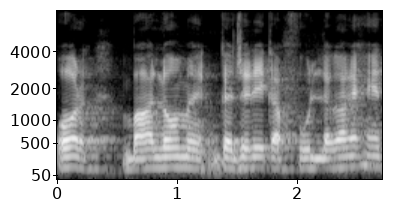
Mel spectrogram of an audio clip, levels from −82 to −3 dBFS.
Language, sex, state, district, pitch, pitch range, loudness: Hindi, male, Bihar, East Champaran, 135 Hz, 135-145 Hz, -16 LUFS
